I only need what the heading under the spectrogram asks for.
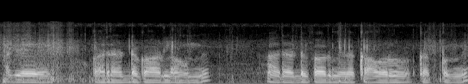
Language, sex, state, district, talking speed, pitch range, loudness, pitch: Telugu, male, Andhra Pradesh, Manyam, 165 wpm, 95-100 Hz, -18 LUFS, 95 Hz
